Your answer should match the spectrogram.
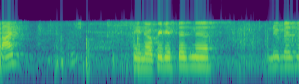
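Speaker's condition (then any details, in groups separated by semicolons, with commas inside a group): No condition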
